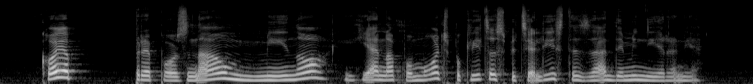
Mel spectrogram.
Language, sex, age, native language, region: Slovenian, female, 30-49, Slovenian, Posavska region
